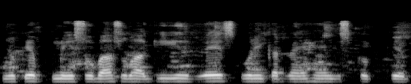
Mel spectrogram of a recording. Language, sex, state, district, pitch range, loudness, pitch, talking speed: Hindi, male, Uttar Pradesh, Jyotiba Phule Nagar, 135-145 Hz, -17 LUFS, 140 Hz, 205 wpm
